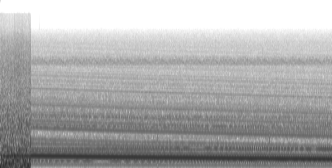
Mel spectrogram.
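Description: A racing car engine roars at high speed with a steady, slowly falling pitch.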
